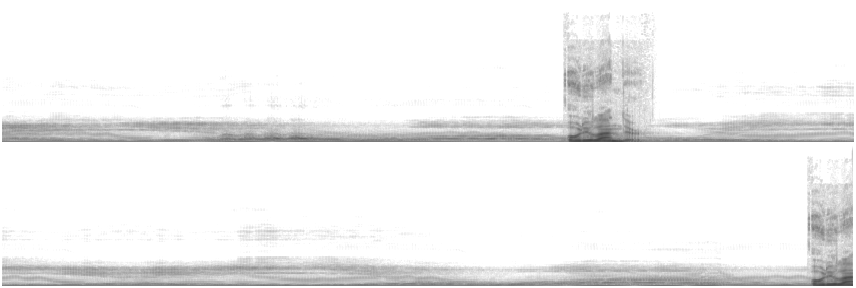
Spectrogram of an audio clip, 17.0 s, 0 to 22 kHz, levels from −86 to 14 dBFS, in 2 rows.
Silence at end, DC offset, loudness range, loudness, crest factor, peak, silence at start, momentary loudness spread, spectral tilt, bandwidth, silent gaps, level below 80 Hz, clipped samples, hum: 0 s; under 0.1%; 14 LU; -29 LUFS; 26 dB; -2 dBFS; 0 s; 17 LU; -6.5 dB/octave; 16 kHz; none; -38 dBFS; under 0.1%; none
